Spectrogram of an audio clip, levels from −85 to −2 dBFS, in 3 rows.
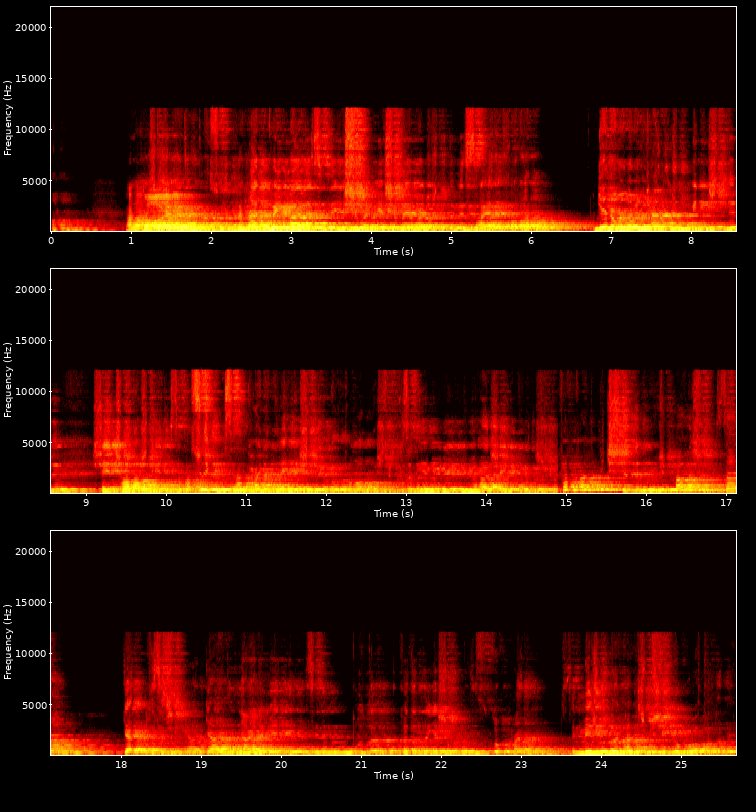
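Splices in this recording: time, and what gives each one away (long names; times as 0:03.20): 0:14.89: cut off before it has died away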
